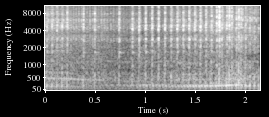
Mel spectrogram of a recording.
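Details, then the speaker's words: 1987 John Deere 316 garden tractor, single-cylinder engine revved in neutral: pulsing, uneven rise and fall in speed instead of holding steady; unclear whether it is cold or needs a carb clean; engine surging when revved. "let's go ahead and jump up here look at the size neutral get her revved up no she don't like"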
